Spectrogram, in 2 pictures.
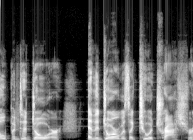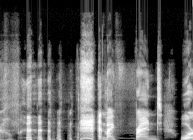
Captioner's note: laughs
